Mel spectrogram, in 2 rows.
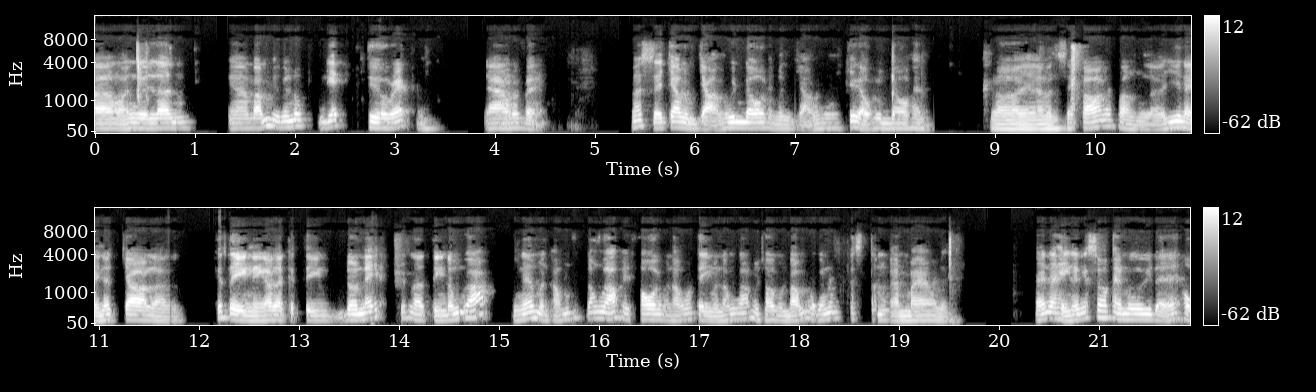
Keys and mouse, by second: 6.6 click, 21.7 click.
